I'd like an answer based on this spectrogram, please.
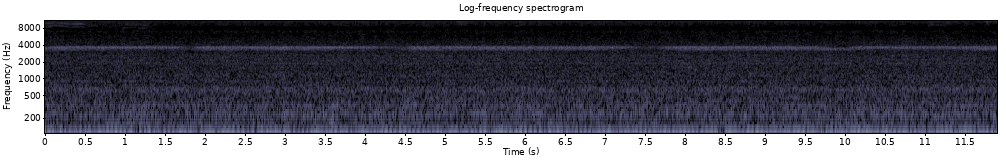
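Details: Constant low vehicle rumble with a faint steady high whine, with no animal voice present.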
